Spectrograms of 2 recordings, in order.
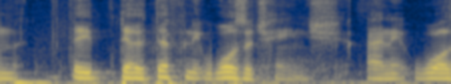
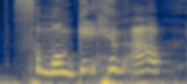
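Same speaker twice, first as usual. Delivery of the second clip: mock quote; 14 semitones higher than usual. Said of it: "when he goes".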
